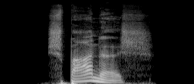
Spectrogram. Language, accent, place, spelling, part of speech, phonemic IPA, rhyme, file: German, Germany, Berlin, spanisch, adjective, /ˈʃpaːnɪʃ/, -ɪʃ, De-spanisch.ogg
- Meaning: 1. Spanish 2. strange, outlandish, suspicious, incomprehensible (chiefly in spanisch vorkommen)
